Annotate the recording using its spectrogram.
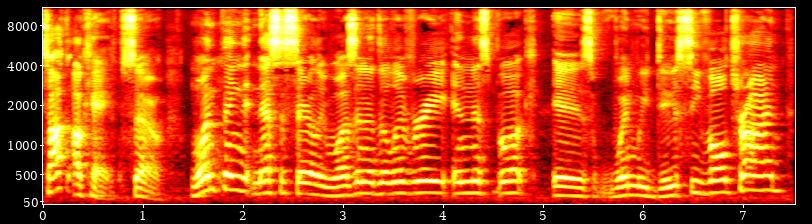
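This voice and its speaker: A man's voice: sits high, big pitch swings, unhurried, hardly any pauses. Hesitant, easygoing man in casual chat. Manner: hesitant, repeats words, easygoing. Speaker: podcast co-host.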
